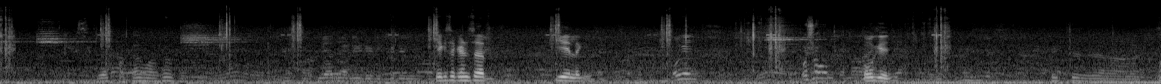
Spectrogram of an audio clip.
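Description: A man speaks loudly nearby, outdoors.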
